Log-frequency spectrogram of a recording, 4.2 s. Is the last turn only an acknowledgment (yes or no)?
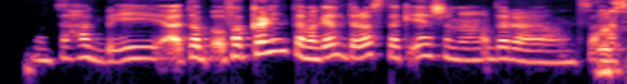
no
